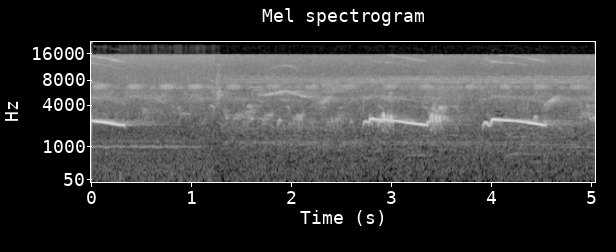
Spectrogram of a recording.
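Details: Grey-bellied cuckoo, also called Indian plaintive cuckoo, giving clear, high whistled notes: a short note at the start, then two longer slightly falling whistles about a second apart. Faint hiss in the background.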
